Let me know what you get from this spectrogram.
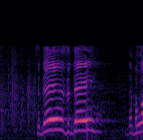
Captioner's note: applause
